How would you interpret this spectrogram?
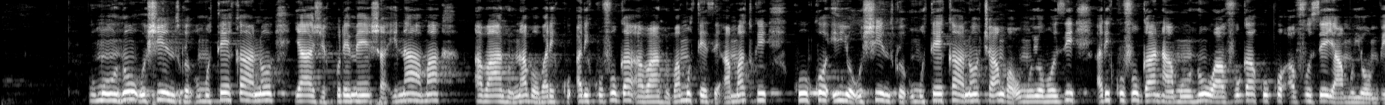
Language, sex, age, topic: Kinyarwanda, female, 36-49, government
